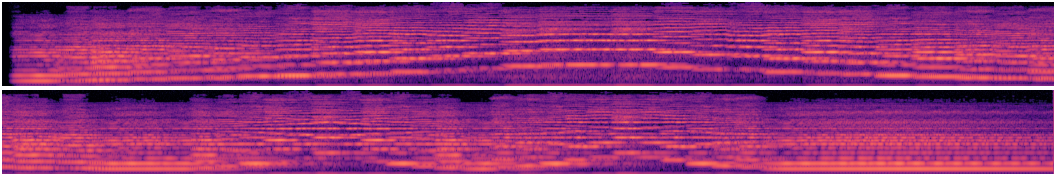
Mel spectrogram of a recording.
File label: viola b flat minor, scales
